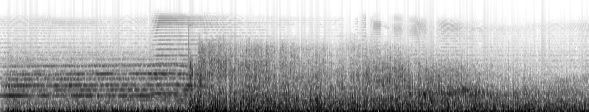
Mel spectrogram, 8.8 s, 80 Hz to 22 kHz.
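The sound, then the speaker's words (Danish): A steady, droning tonal hum gives way after about three seconds to a sudden massive atomic bomb explosion, the Hiroshima bombing, Japan, at 8:15 local time in August 1945, which swells into a loud, deep, continuous rumbling roar that lasts until the end. “Et brag af en anden verden.”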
